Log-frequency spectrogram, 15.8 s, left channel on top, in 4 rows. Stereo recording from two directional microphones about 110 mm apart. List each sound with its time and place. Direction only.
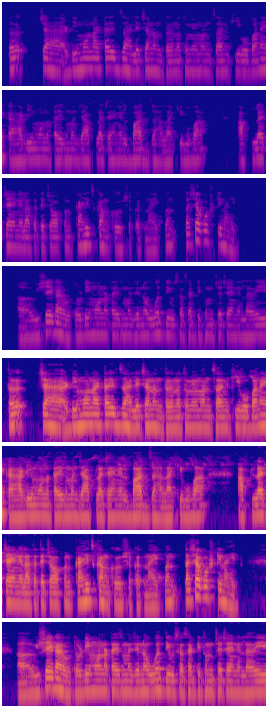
0.1 s speech: 15° left (ahead or behind)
